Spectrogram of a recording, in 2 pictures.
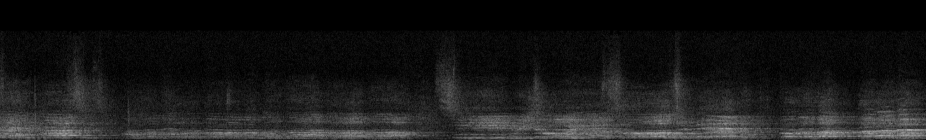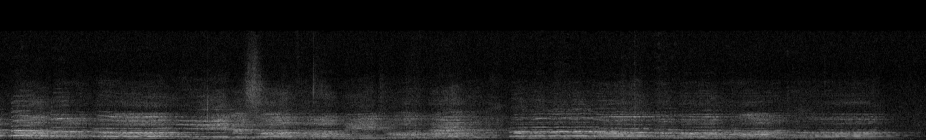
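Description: Mixed-voice chamber choir of about ten singers singing a Christmas carol a cappella in harmony.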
